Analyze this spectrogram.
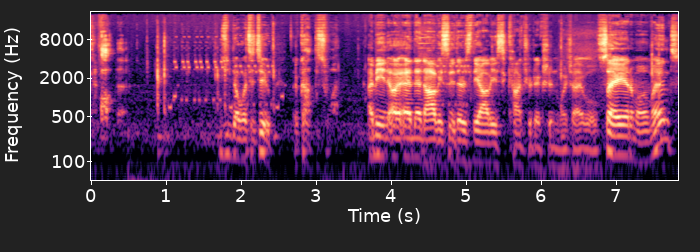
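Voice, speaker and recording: A man with a medium pitch talks at a fairly quick pace with lively intonation but long, frequent pauses. Noticeable background noise is present. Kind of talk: casual gameplay commentary.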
